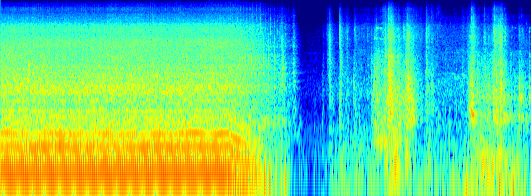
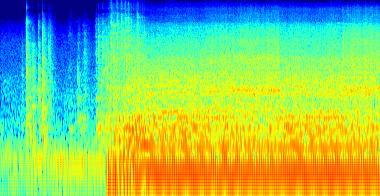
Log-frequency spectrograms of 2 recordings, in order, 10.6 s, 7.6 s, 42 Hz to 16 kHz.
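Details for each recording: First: Toro Recycler push mower, sat 3 years unused, carburetor cleaned, new mower blade fitted: smooth steady drone for several seconds, then winds down and shuts off cleanly; normal running. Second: Toro Recycler mower after sitting 3 years, carburetor cleaned: engine settles into steady drone with quick rattle about four per second as worn plastic drive pinion gears skip; stripped drive gear.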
